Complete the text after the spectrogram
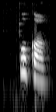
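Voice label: "пуков", Komi, female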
